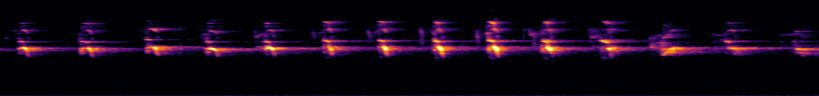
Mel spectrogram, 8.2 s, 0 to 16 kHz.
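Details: Insistent run of about fourteen high, ringing yelps from lesser spotted eagles in a spruce in Zemgale, Latvia, August 2021, delivered under two per second, swelling louder in the middle.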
